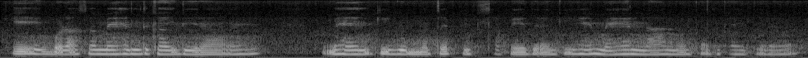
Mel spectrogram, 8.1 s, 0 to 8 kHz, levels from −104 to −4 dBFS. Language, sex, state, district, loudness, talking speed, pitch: Hindi, female, Uttar Pradesh, Etah, -42 LUFS, 180 wpm, 210 Hz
